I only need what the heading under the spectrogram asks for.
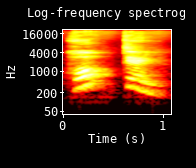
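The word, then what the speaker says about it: hotel: में होगा, होना, वही वाला हो लगा लीजिए, हो टेल, हो टेल।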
